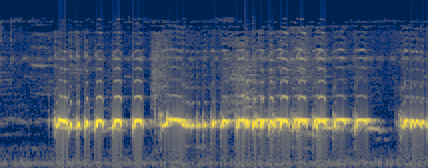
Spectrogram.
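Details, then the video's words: Local zebra dove singing in a long-beat style that provokes other doves: a few separate coos leading into one long, unbroken string of rapid rolling notes, then another phrase starting; faint hum underneath. "Perkutut lokal gacor suara ketukan panjang, cocok untuk pancingan"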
